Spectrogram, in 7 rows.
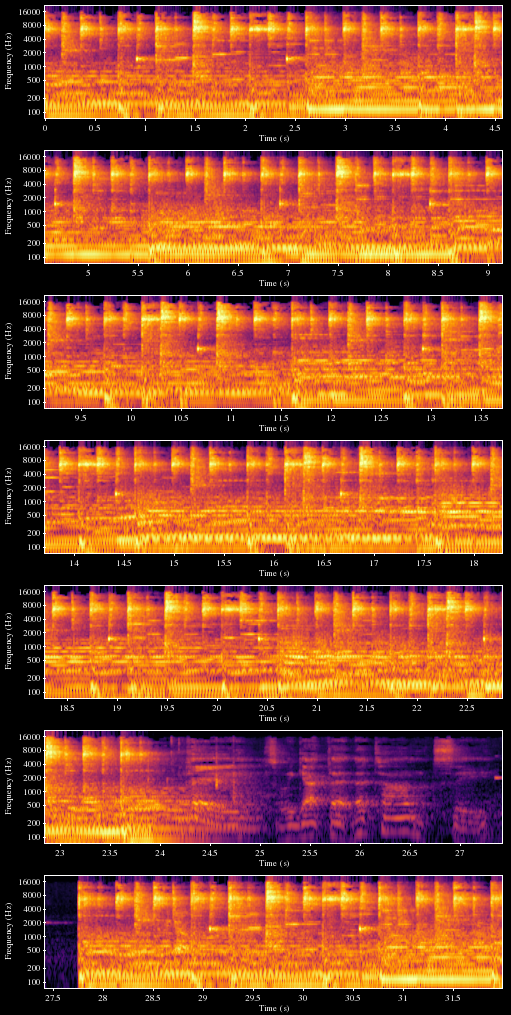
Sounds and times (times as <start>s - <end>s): Percussion: 0.0s - 25.0s, 27.8s - 31.9s.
